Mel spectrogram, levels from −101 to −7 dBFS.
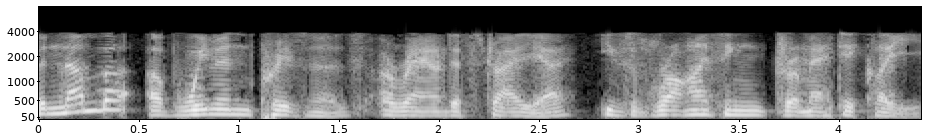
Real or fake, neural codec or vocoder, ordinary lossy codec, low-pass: real; none; AAC, 16 kbps; 7.2 kHz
